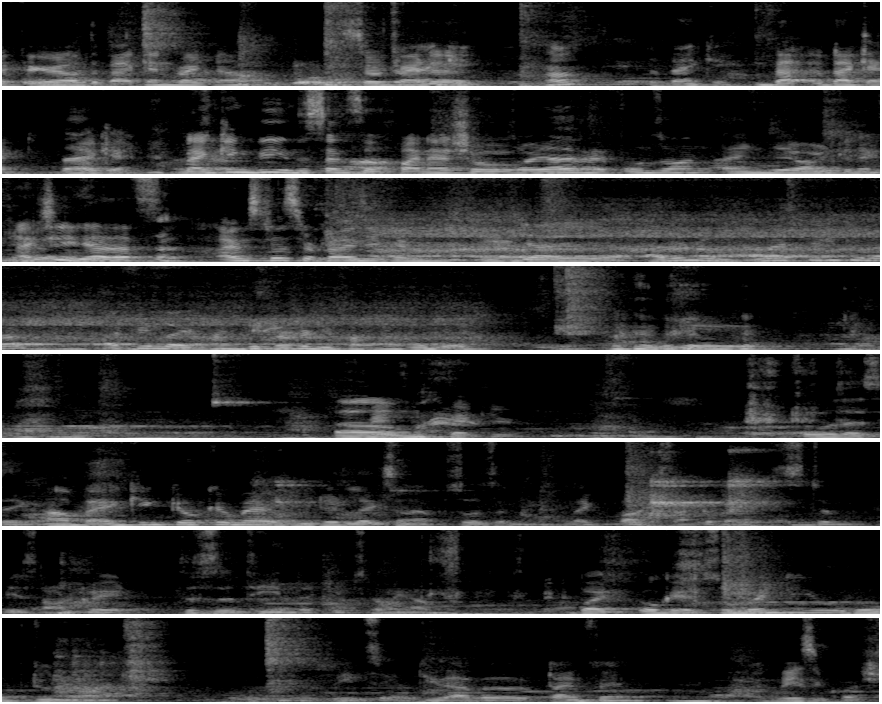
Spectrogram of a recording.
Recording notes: In a LIVE episode in possibly the noisiest cafe we could find.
